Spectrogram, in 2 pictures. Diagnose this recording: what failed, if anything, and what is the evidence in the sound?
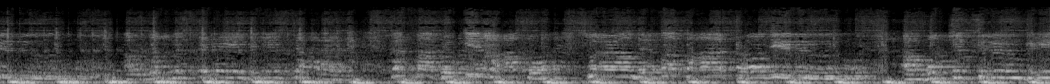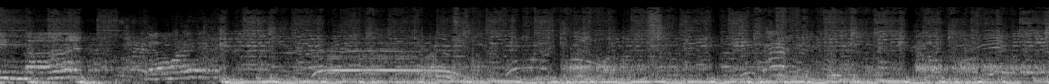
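A gap between chunks at playback or storage: hard-edged 7 ms silences at 3.20, 7.21, 11.22, 15.22 and 19.23 s, one per 4-second chunk, from late chunk starts or padding.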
